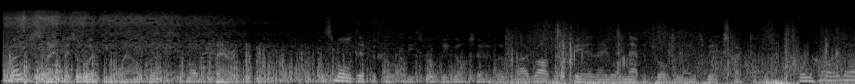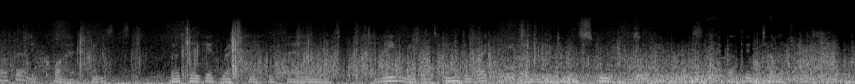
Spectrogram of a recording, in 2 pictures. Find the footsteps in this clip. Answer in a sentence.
The footsteps can be heard from 4.8 to 15.3 s.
